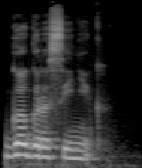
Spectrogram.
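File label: "гӧгрӧсіник", Komi, female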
